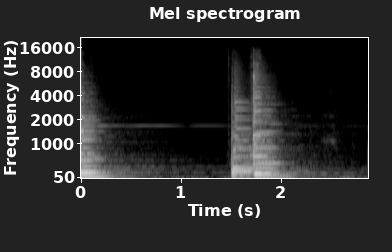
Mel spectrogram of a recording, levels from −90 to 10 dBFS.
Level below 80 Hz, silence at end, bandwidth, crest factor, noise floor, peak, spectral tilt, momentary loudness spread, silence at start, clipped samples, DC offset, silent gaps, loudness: -34 dBFS; 0.75 s; 11 kHz; 20 dB; -63 dBFS; -4 dBFS; -7 dB/octave; 20 LU; 0 s; under 0.1%; under 0.1%; none; -21 LUFS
